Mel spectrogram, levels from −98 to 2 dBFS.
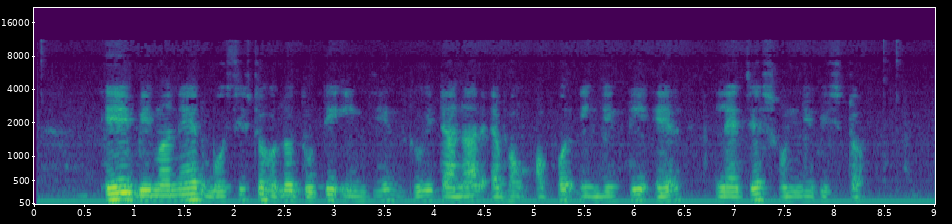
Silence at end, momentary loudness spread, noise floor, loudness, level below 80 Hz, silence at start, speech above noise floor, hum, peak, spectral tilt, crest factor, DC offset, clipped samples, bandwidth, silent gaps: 0 s; 18 LU; -46 dBFS; -26 LUFS; -48 dBFS; 0.05 s; 21 dB; none; -6 dBFS; -9.5 dB/octave; 20 dB; under 0.1%; under 0.1%; 10.5 kHz; none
